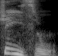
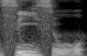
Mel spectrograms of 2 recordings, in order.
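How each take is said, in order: First: The name begins with an 'sh' sound. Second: The name begins with a 'z' sound. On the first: The speaker calls it right. "But apparently it's Shizor" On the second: The speaker calls it wrong. "So I always thought it was Zizor"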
